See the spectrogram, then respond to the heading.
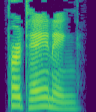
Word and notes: pertaining: British English

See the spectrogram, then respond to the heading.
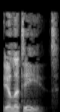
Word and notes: ill-at-ease: British English

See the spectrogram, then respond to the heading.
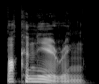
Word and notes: buccaneering: British English

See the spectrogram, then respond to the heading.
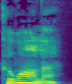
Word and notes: koala: British English

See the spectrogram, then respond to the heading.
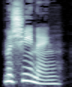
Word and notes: machining: American English

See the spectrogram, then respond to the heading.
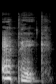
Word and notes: epic: British English

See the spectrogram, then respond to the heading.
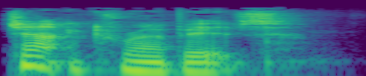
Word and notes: jackrabbit: British English

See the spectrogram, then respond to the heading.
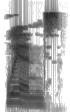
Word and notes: winds: British English

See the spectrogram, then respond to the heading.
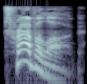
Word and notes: travelog: British English

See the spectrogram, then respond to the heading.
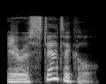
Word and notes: aerostatical: British English

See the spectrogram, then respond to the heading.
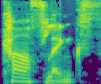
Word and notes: calf length: British English

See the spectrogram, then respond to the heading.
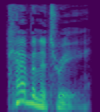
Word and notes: cabinetry: British English

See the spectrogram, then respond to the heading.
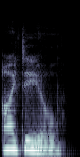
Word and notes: ideal: British English

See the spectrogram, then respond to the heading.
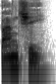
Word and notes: banshee: British English

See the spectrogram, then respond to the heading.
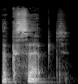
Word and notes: accept: British English

